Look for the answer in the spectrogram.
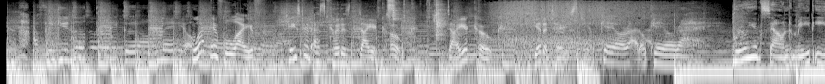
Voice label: Commercial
